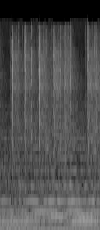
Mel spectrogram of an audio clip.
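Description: Manual typewriter being typed on: a quick, uneven run of key clacks, over background music with long held notes.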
